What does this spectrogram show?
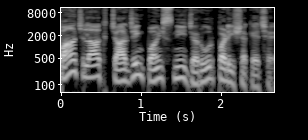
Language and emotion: Gujarati, neutral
